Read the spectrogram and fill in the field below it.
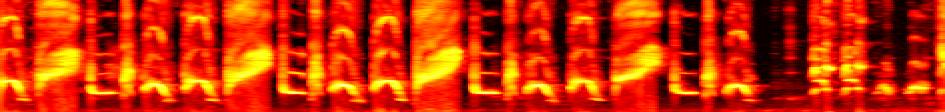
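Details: Asian pied starling in energetic, varied song, used as a lure for captive starlings: loud looping whistles and sharp upward notes repeated in quick succession, breaking into faster, tangled chatter near the end.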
